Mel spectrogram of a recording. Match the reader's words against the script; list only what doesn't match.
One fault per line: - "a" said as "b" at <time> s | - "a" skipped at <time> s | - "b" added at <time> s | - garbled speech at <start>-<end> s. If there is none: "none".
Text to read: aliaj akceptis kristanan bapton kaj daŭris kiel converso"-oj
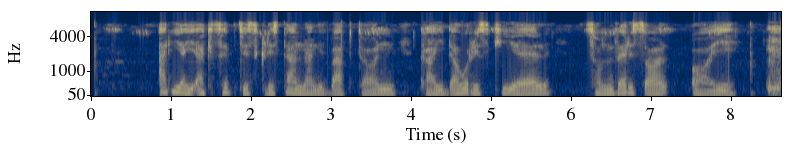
none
